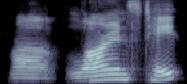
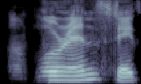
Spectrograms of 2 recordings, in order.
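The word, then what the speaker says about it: Larenz Tate: Lawrence Tate played Lorenz Tate.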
